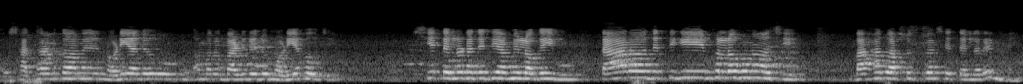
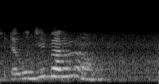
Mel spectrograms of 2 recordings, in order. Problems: constant background noise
